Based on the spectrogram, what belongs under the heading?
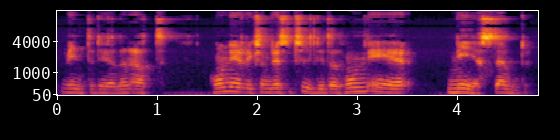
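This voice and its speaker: A man with a slightly high, husky voice talks through a favorite game. He retells scenes eagerly and fills his sentences with hesitations. The tone is loose and conversational. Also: fairly even intonation, fairly bright tone. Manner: enthusiastic, retells scenes with many fillers. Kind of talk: casual game discussion.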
